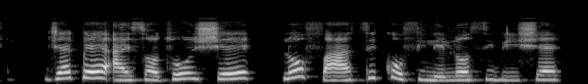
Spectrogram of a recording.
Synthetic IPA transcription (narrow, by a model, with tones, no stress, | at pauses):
d͡ʒɛ˦k͡pe˦a˨i˨sɔ̃˨to˨˦n̩˦ʃe˦ | lo˦fa˨˦ti˦ko˦˨fi˧le˨lɔ˧si˦bi˧˦ʃɛ˦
